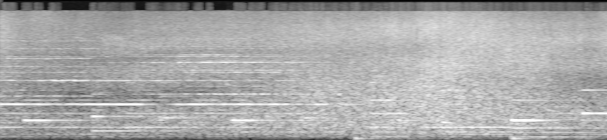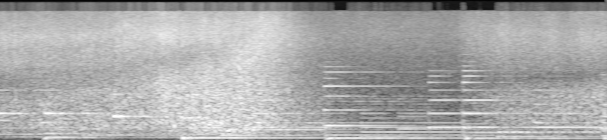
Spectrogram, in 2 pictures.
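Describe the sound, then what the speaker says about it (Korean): Ocean waves wash onto the rocky shore by Dongbaek Island at Haeundae, Busan, in a soft continuous surge with swells rising and falling, under a gentle music bed. "파도 소리에 귀를 기울이고 있으면 마음의 시름이 절로 사라지는 것 같습니다"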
